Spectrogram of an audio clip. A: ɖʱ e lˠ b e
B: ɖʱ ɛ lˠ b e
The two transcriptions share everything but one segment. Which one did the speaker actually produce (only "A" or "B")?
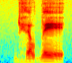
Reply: A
